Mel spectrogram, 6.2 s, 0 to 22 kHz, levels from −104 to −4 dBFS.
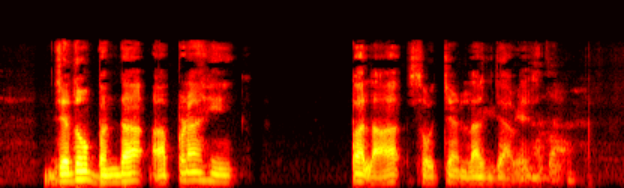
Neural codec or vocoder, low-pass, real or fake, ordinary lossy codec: codec, 16 kHz in and 24 kHz out, 2.2 kbps, FireRedTTS-2 codec; 9.9 kHz; fake; AAC, 48 kbps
